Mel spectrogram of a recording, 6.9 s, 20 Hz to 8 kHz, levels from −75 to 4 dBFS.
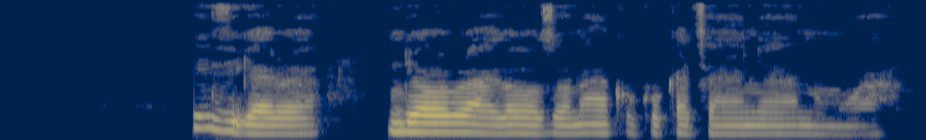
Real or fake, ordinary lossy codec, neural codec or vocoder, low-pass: real; none; none; 7.2 kHz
